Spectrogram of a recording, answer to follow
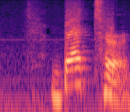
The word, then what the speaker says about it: better: So if a letter T falls between 2 vowel sounds, which are voiced, so if it falls in the middle of vowels, then the T is pronounced as a D and the whole word is voiced.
